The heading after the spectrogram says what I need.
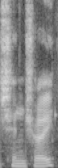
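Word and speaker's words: Qingque: On top of it, uh we have two Hong Kai star roll figures of Fushen and Chinch, that's how you say her name.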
